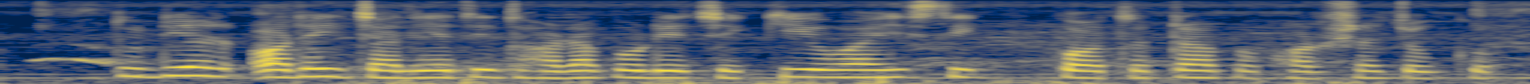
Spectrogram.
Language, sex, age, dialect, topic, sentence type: Bengali, female, 25-30, Rajbangshi, banking, question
